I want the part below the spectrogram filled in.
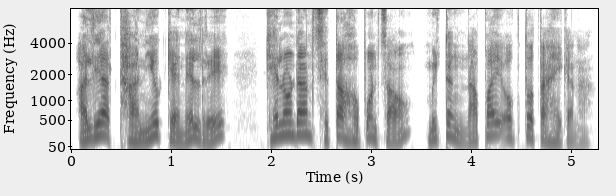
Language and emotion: Santali, happy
